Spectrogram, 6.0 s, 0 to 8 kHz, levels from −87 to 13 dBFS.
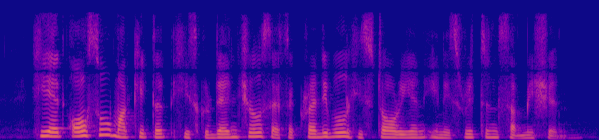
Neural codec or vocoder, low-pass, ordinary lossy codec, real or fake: none; 7.2 kHz; MP3, 48 kbps; real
